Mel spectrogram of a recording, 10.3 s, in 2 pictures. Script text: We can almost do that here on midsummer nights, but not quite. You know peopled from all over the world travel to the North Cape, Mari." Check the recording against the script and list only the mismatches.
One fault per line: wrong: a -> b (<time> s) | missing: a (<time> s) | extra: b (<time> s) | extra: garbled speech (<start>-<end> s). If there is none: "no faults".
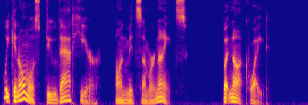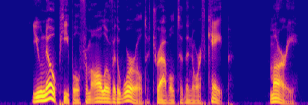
wrong: peopled -> people (6.0 s)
